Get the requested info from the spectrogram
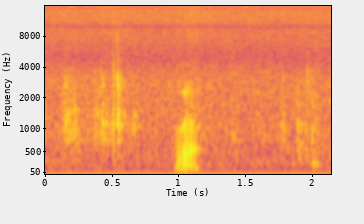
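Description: Mostly quiet, with a few faint light clicks from hands moving the linkage and parts of a stopped small Briggs & Stratton engine, and one short spoken word about a second in.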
